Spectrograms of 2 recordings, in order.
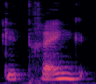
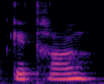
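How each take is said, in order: First: The second vowel is an umlauted 'ä' sound. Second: The second vowel is a plain 'a' sound. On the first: The speaker calls it right. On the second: The speaker calls it wrong.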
